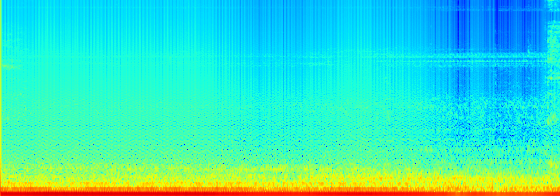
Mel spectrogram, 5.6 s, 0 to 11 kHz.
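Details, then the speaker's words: 2014 Ford Focus, 2-litre inline four, just started: deep, smooth, even idle rumble with no knocks, ticks or misses; sounds healthy. "There it fires to life. 2-litre inline 4-cylinder."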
